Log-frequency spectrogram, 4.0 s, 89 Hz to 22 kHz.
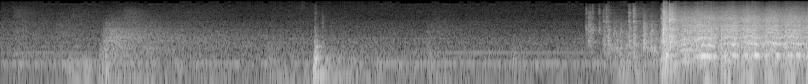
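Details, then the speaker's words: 2012 BMW 1 Series, crank no start, not fixed by a dealership or an independent shop: the starter churns the engine with no catch or firing. Cause was cam timing out after timing chain guide failure. "so once we've confirmed this is a crank no start we can scan for fault codes and see if there are any fault code stored that could lead us into the right direction"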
